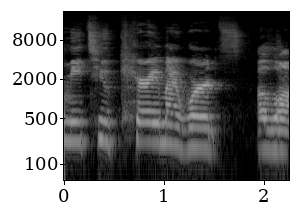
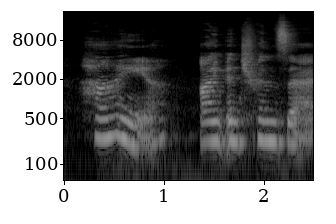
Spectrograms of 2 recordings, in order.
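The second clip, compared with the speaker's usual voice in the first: softer and quieter voice; 7 dB quieter than usual. Demonstrating the voice they used before, in a softer tone. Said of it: "but softer in this way".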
